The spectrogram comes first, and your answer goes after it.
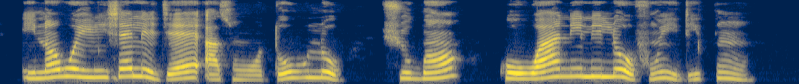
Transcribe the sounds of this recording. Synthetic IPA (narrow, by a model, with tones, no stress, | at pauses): i˨nɔ̃˧˦wo˦i˧ɾ̃ĩ˧ʃɛ˦le˦˨d͡ʒɛ˨˦a˦˨sũ˨wɔ̃˨to˨˦wu˦lo˦˨ | ʃu˨ɡ͡bɔ̃˨˦ | ko˨wa˨˦nĩ˦li˦lo˦˨fũ˨˦i˦˨di˨˦kũ˦˨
